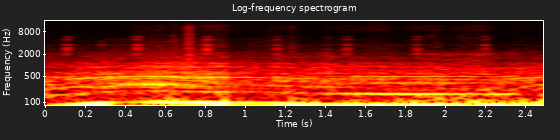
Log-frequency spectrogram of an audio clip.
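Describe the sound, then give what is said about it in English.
A WRX car goes by with its engine revving loudly, a steady low droning growl that holds throughout the couple of seconds, with no one speaking. “WRX going by us.”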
